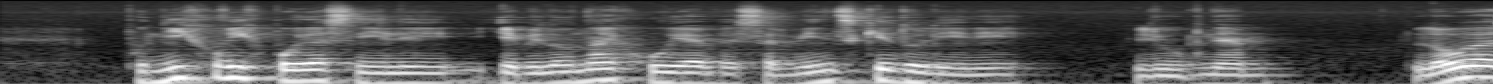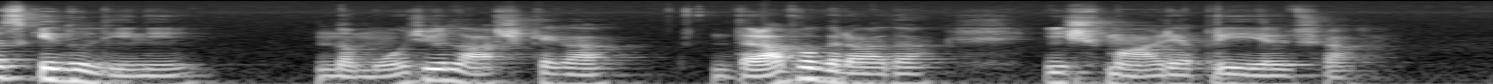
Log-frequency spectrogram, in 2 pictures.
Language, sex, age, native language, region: Slovenian, male, 18-29, Slovenian, Drava region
